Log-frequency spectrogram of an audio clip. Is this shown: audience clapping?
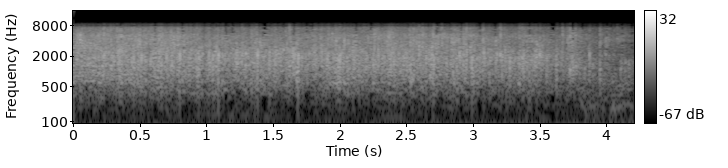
yes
